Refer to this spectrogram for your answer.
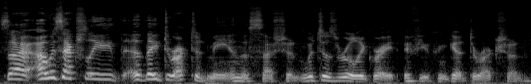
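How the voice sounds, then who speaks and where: Speaking at a moderate pace in an American accent, a woman's voice shows big swings in loudness. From Seattle, US. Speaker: voice actor and audiobook narrator. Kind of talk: interview answer.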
